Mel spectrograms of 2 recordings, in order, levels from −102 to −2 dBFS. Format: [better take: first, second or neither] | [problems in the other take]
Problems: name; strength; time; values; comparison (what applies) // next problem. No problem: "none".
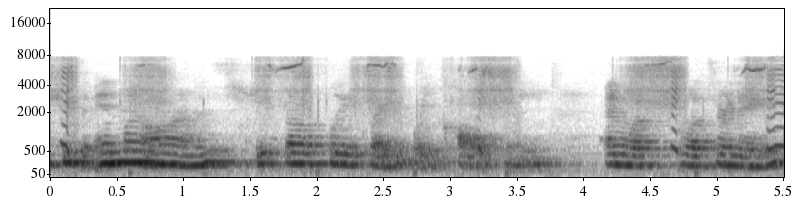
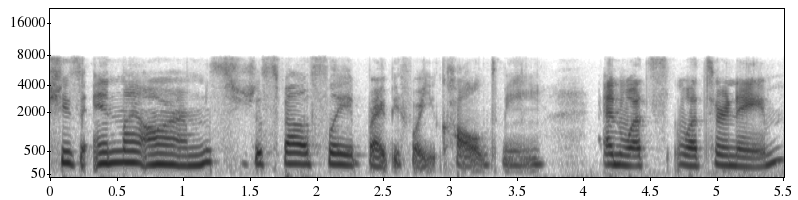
second | background sound (Dog); 17 dB below the speech // room echo; dies away in 0.9 s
